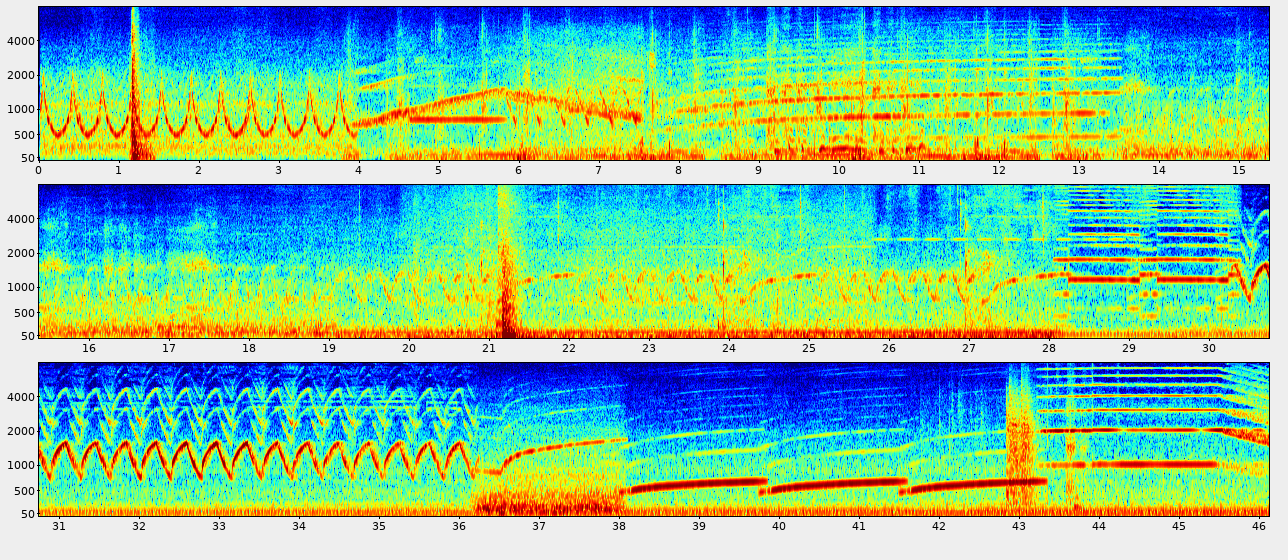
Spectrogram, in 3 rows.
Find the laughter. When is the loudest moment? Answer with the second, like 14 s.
10 s.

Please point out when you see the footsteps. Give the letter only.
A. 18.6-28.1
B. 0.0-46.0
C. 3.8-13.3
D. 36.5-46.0
C.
